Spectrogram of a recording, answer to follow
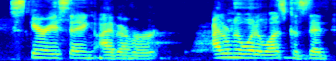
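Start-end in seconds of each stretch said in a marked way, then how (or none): none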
